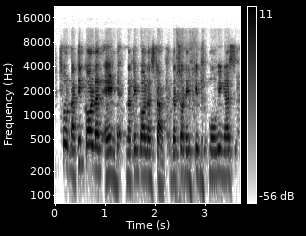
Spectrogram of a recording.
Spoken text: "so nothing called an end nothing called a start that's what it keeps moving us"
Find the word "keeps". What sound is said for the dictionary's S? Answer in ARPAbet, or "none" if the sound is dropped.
none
